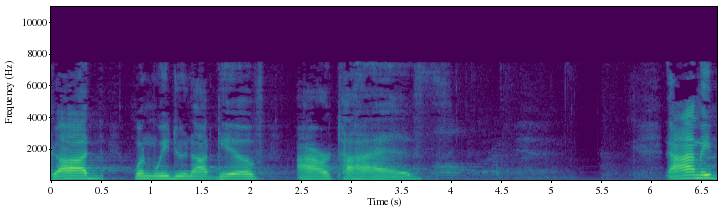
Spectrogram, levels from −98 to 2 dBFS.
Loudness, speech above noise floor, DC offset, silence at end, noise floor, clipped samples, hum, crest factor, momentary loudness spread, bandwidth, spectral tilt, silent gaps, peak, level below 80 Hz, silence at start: -28 LUFS; 41 dB; under 0.1%; 0 s; -68 dBFS; under 0.1%; none; 20 dB; 18 LU; 7.8 kHz; -7 dB/octave; none; -8 dBFS; -70 dBFS; 0 s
